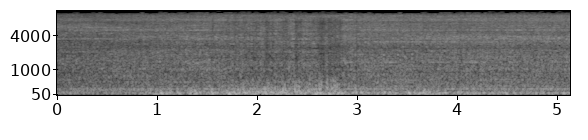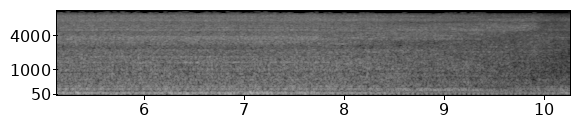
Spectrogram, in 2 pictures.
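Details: BMW E34 with M50 six-cylinder, warm idle after oil change to Castrol 5W-40, air above freezing: smooth even idle with no ticking; hydraulic lifters quiet, still to be checked on a cold morning start.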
